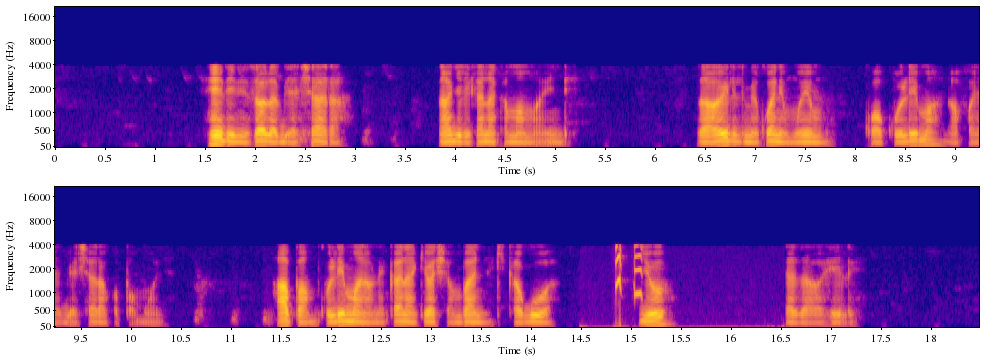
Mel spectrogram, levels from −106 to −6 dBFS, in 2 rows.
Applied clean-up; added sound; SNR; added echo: none; Squeak; 6 dB; none.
